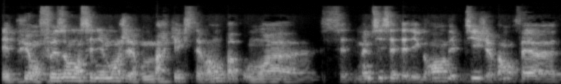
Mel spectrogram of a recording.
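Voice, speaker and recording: With a normal speaking voice, this man talks at a moderate pace in a medium pitch, using fairly even intonation and hardly any pauses. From Switzerland, Vevey region (French-speaking). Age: 30s. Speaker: personal trainer. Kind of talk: casual interview conversation.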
